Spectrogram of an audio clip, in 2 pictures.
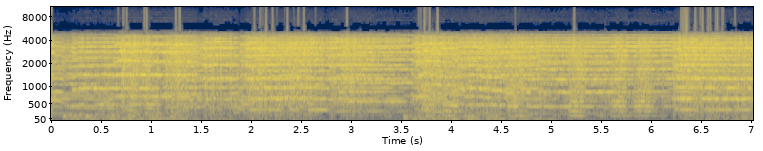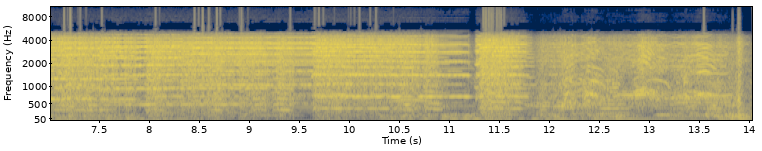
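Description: College marching band's brass section playing loud held chords that shift every second or two. There is a short crash about eleven seconds in, after which the playing becomes ragged.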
